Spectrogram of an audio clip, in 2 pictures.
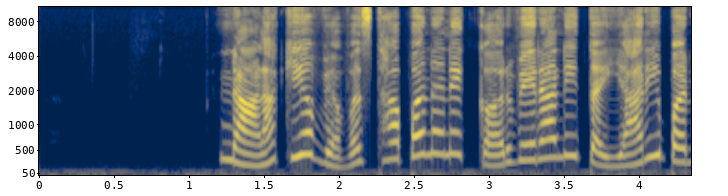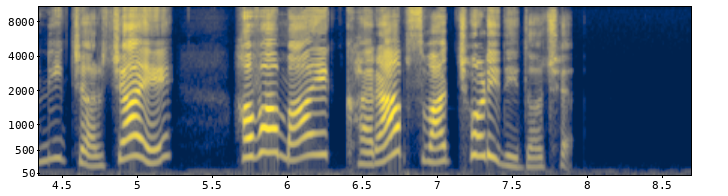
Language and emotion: Gujarati, disgusted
